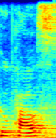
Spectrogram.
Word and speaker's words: Hoop House: We'll start with a really recent project called Hoop House. It looks like Whoop, but it's pronounced hoop.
